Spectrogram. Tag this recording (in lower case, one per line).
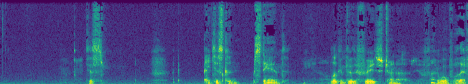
speech
monologue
